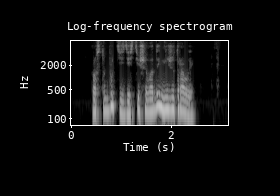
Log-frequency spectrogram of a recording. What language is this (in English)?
Russian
